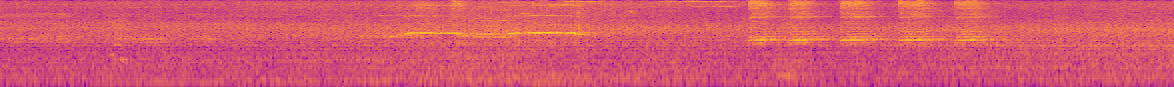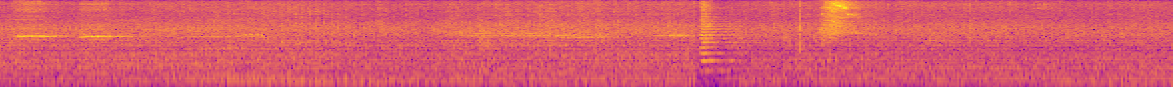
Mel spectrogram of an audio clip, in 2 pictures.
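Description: Busy street traffic heard from a moving bicycle: vehicle engines running, with short high-pitched horn beeps several times, including a quick run of beeps about four seconds in.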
